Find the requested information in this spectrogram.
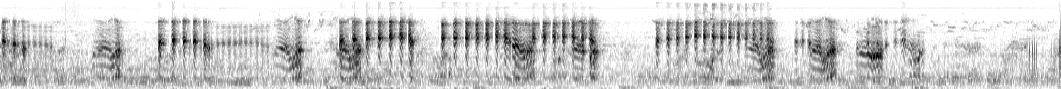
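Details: Marsh frogs and edible frogs in a dense chorus, with overlapping rattling, pulsed croaks in near-continuous bursts and brief gaps over a steady noisy background.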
